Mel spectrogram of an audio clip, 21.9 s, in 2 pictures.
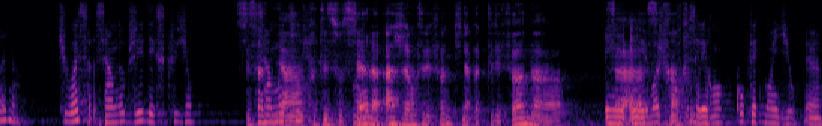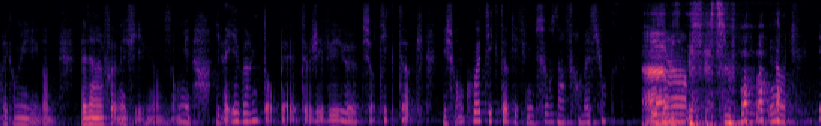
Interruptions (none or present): present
